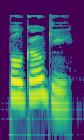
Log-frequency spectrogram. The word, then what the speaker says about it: bulgogi: looked it up and you know the official pronunciation is bulgogi Bill Gogi there you go well you know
